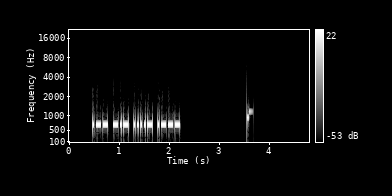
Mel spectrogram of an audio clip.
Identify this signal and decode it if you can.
Morse code, heard as a keyed tone, about 36 wpm, 700 Hz. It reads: WK4J
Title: USA Call Signs - 4 Characters - 4x Character Spacing - 35wpm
